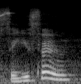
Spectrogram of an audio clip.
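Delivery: ordinary talk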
